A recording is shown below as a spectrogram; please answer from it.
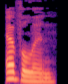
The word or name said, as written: evelyn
